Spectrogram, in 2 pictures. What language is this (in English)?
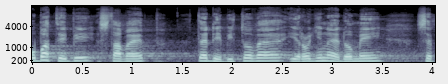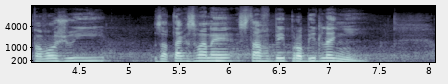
Czech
